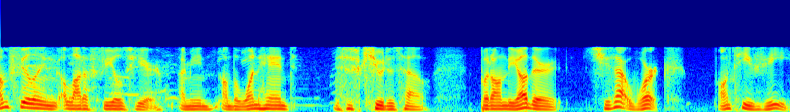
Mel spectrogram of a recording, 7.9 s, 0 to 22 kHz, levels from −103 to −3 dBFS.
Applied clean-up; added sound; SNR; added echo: none; none; none; none.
